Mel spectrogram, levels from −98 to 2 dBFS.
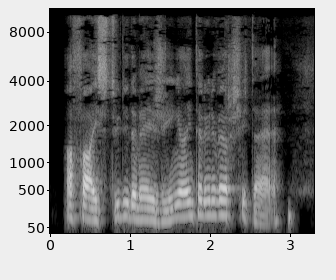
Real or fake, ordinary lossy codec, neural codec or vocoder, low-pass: real; AAC, 32 kbps; none; 9.9 kHz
